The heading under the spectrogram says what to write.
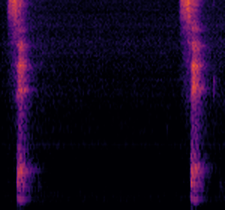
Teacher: The vowel in sit is relaxed. You relax everything in your face and your jaw. Make sure not to hold any tension in the muscles of your face, your lips, your jaw, or your tongue. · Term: short i, short I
